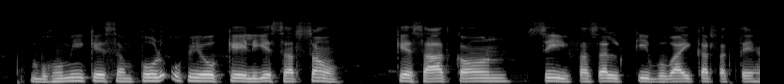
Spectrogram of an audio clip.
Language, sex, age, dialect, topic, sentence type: Hindi, male, 36-40, Awadhi Bundeli, agriculture, question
